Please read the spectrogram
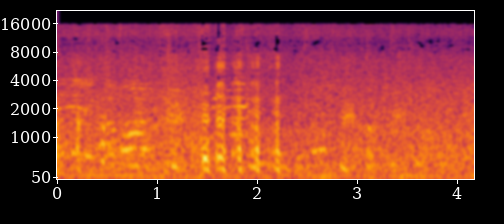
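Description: Voices of several nearby people talking in a crowded market aisle, over a steady background hiss.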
